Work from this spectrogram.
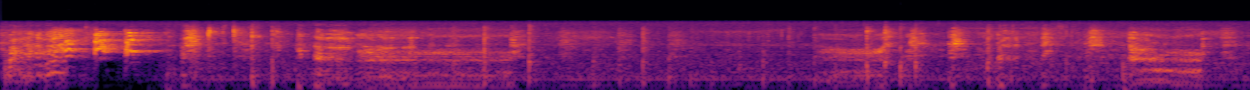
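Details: Cocker Spaniel Mocha, a pet female dog, racing around wildly after her bath: a busy run of short, irregular barks and yips with whimpering tones between them. The bursts come in quick, uneven clusters, with household noise underneath.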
